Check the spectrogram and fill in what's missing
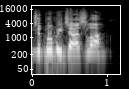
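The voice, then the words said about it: Put-on Birmingham accent. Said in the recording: “You've got to say that in a Birmingham accent.”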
